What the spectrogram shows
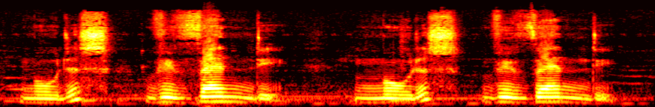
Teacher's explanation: the primary accent falls on the syllable ven. It means it will sound louder than the other syllables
